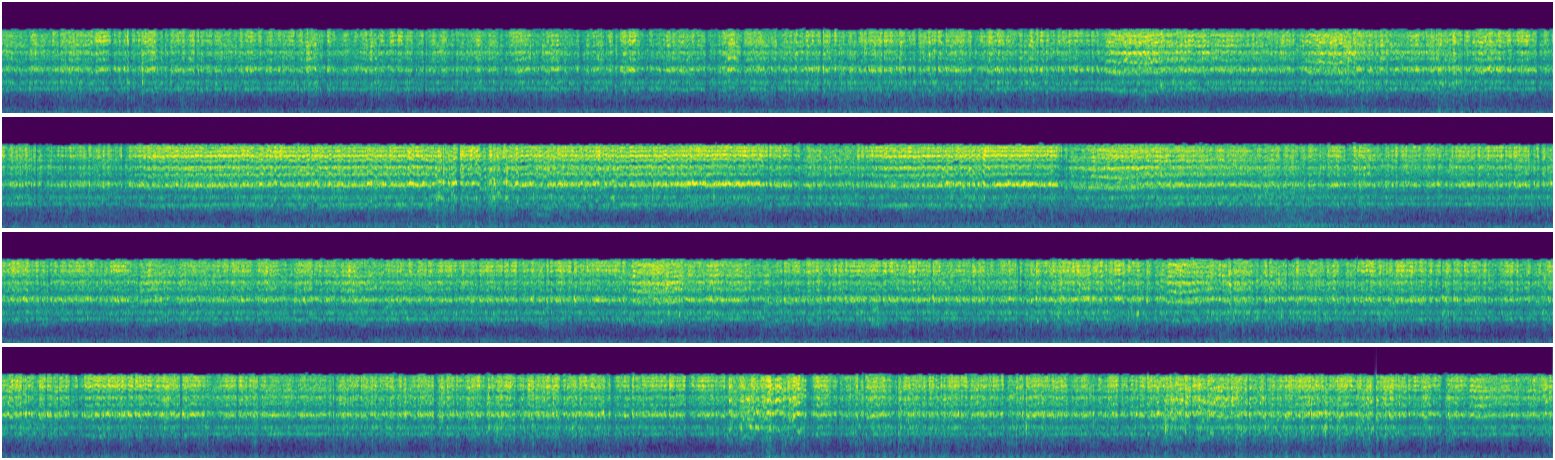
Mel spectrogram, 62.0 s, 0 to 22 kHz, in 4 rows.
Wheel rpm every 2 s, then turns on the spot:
230, 230, 230, 240, 230, 230, 230, 240, 230, 210, 210, 220, 220, 220, 230, 230, 230, 230, 230, 230, 240, 230, 230, 240, 230, 230, 230, 230, 230, 240, 230.
none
